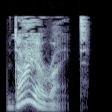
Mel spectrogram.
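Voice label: "diorite", British English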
